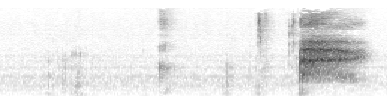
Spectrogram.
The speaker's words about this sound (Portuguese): Deixa eu tomar um golinho de café aqui, ó. Você vai ficar morrendo de vontade de tomar um café agora, ó.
